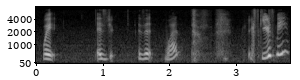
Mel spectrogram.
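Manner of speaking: falter, then squeak in re-enacted disbelief; retold disbelief. Retold shock at news of lump.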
